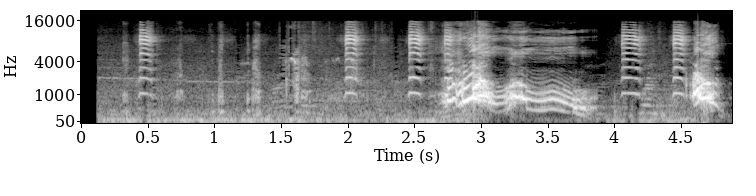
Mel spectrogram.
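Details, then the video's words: Dog barking in a compilation of funny dogs and puppies: high, thin, ringing yaps scattered unevenly, broken midway by a wavering, warbling whine, then more sharp yaps near the end. "Dog Barking - Funny Dogs Barking And Puppies Barking"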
